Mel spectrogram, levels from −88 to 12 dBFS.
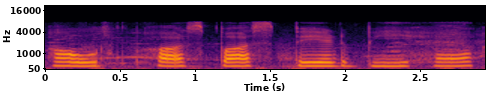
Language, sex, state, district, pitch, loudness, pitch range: Hindi, female, Uttar Pradesh, Saharanpur, 230 Hz, -16 LUFS, 230-235 Hz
